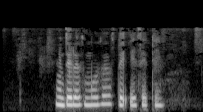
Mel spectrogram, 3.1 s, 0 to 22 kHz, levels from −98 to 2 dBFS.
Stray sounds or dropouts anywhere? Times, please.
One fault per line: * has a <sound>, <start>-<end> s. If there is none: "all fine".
all fine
